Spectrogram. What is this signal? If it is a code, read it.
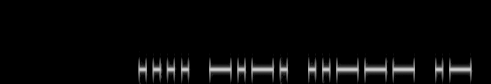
Morse code, heard as a keyed tone, about 17 wpm, 700 Hz. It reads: HC2A
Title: DXCC-100 Call Signs - 4 Characters - Repeated 3x - 17wpm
